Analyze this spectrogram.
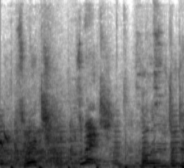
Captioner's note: blows whistle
